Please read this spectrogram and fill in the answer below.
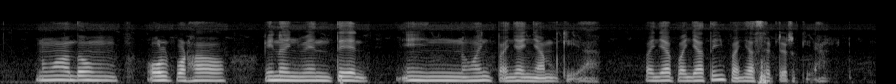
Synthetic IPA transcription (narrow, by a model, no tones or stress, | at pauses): nɔwad̪ɔmɔlpɔɽ̤aw | inəɲmɛnt̪ɛn | iɲɲnɔwaɲpa̰ɲd͡ʒaɲamkɛ̰ʔa | paɲd͡ʒapaɲd͡ʒat̪əɲpaɲd͡ʒasɛʈɛɾkɛʔa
